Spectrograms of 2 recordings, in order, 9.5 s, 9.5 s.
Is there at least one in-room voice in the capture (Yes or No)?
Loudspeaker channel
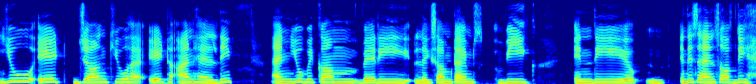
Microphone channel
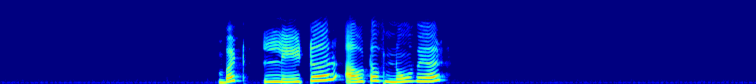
Yes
